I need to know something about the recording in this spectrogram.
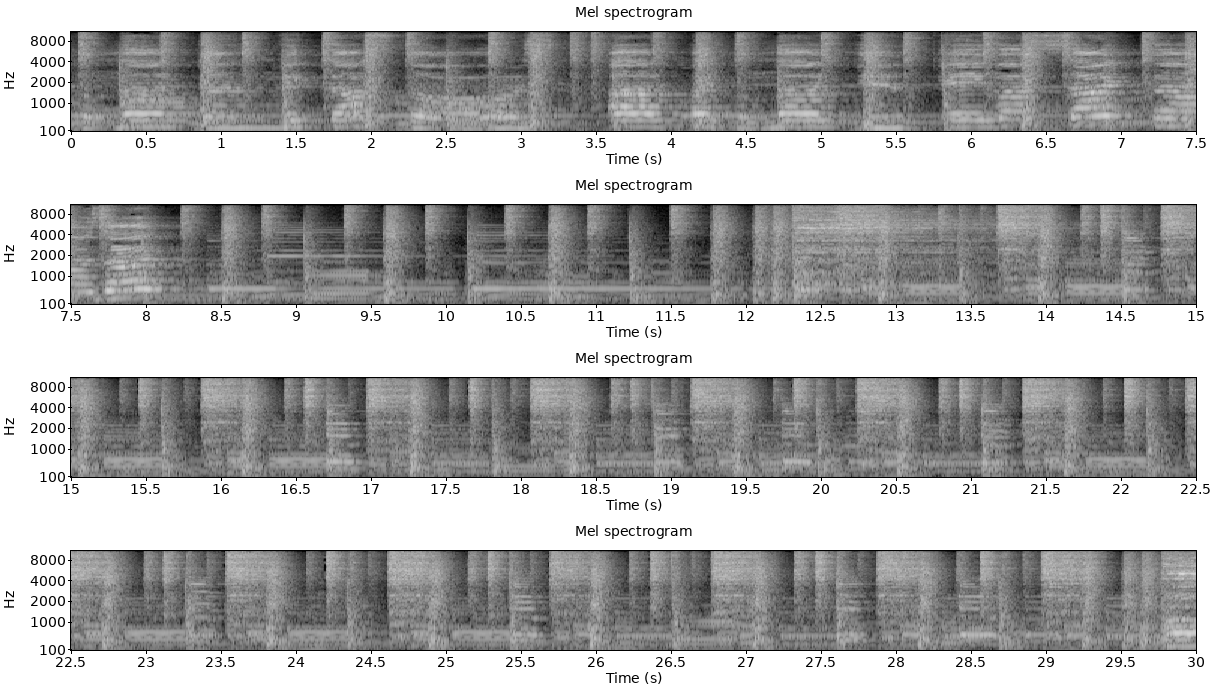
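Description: Live rock band playing an instrumental passage: electric guitar over drum kit and bass. About twelve seconds in the drums come in fuller, with steady cymbals.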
